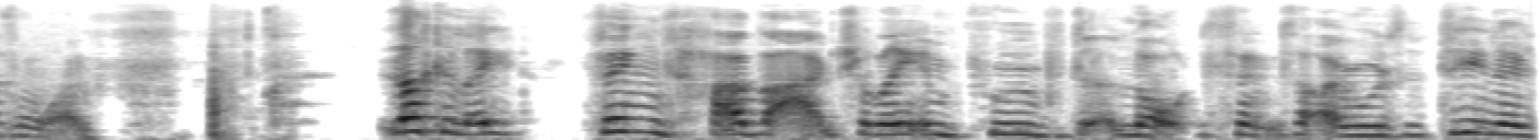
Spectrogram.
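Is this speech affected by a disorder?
Yes: cerebral palsy.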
